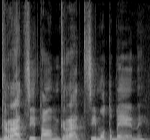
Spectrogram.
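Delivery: playful Italian flourish; Italian accent. Acted. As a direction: show off with a lively mock Italian accent. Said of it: "as the Italians would say".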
